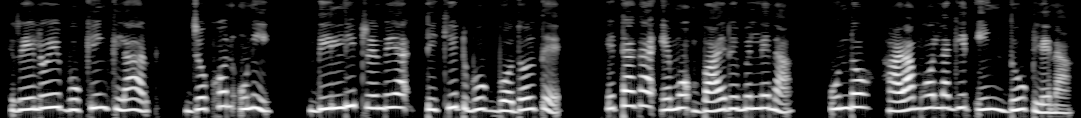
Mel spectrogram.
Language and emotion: Santali, sad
